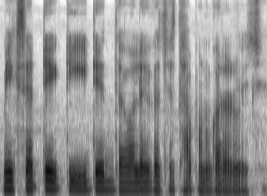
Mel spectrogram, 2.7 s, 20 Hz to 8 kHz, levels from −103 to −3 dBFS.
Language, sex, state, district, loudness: Bengali, male, West Bengal, Cooch Behar, -19 LUFS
